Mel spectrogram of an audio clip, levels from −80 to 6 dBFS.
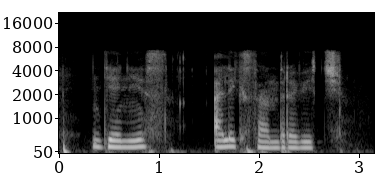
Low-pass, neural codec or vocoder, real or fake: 7.2 kHz; none; real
